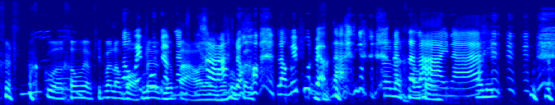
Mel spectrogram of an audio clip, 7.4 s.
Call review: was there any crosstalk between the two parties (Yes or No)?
Yes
